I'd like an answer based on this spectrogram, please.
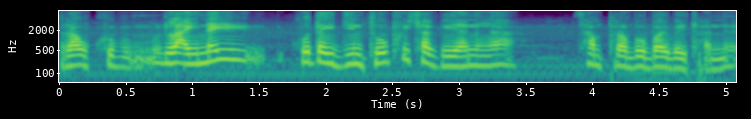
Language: Bodo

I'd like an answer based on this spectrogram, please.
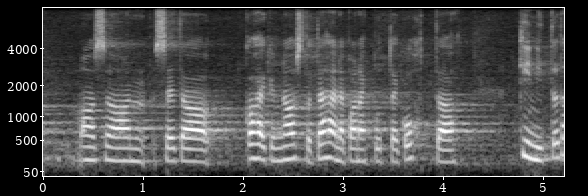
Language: Estonian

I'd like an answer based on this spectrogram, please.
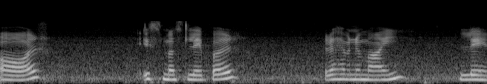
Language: Urdu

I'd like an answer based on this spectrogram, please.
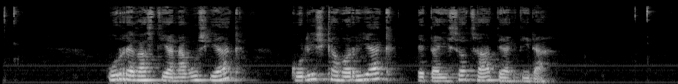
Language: Basque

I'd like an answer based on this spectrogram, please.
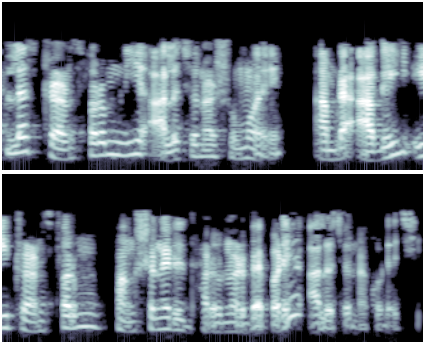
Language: Bangla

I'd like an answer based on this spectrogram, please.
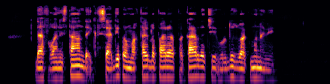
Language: Pashto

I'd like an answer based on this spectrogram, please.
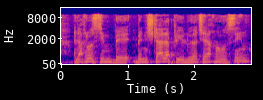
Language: Hebrew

